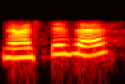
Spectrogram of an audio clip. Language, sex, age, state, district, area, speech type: Hindi, female, 18-30, Madhya Pradesh, Gwalior, rural, conversation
